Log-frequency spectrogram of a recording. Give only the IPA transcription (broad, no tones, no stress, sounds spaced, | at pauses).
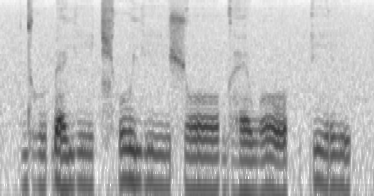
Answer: dʱ u ɓ ɛ j iː t͡ɕʰ u j iː ʃ oː ɡʱ ɛ w o | k i ɾ i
